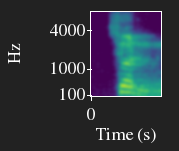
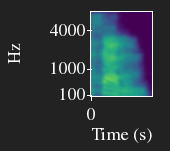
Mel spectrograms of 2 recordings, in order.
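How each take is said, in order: First: The vowel sounds like 'oo'. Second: The vowel sounds like 'ah'. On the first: The speaker calls it right. "ini Sun" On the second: The speaker calls it wrong. "nggak boleh dibaca San"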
